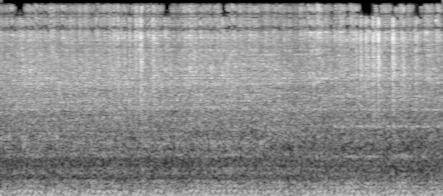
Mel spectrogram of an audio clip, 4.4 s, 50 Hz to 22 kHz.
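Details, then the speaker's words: Chevy small-block V8 Cutlass with new exhaust and new mini starter, at idle: steady low rumble with an uneven noise underneath, owner unsure if it is the torque converter. "yall here that the noise I don't know if that's the T converter or what"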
